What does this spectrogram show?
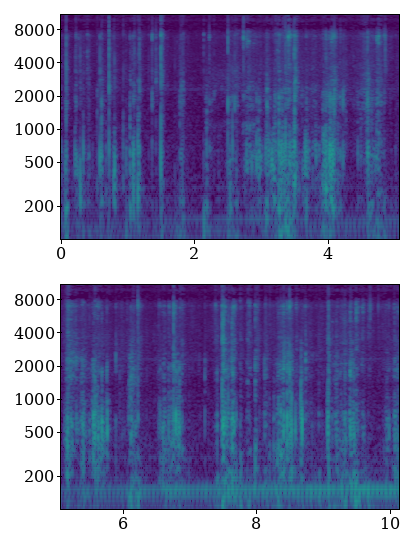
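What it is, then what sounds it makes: Holographic vinyl makeup bag. Fingernails tap and scratch across the top and sides of a medium, soft-sided iridescent holographic vinyl cosmetic bag. Quick, dull taps and crinkly scratching patter continuously in the lower midrange, with very little brightness and a faint steady low hum beneath.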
